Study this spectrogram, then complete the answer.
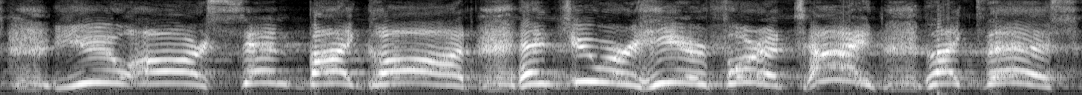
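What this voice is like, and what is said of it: Shouting preacher. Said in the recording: “why are you shouting?”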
